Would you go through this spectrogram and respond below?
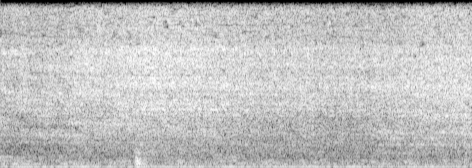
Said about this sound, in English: I'm gonna add the chicken right to the grill. We'll probably hear it sizzle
